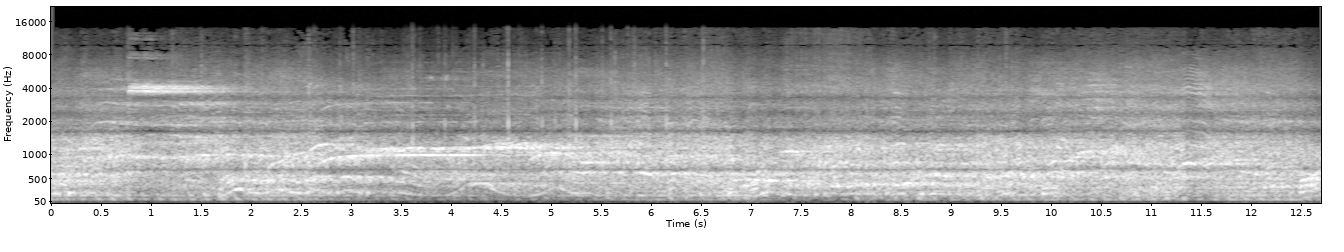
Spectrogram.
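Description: Crowd noise in a large sports hall: many spectators' voices talking and calling out at once, with roller skates rolling and knocking on the wooden floor. A brief high whistle blast sounds about a second in.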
